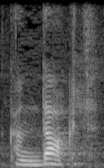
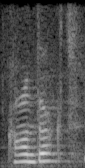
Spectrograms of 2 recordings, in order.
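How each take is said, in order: First: "conduct" as a verb, con-DUCT; weak, reduced con before DUCT in "conduct"; stress on last syllable. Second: "Conduct" as a noun, CON-duct; higher, full-vowel CON in "Conduct"; stress on first syllable. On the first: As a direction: put the weight on the end of "conduct". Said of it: "the last syllable is stressed". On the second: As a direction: hit the opening of "Conduct". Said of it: "has the first syllable stressed". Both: Shown as a demonstration.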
